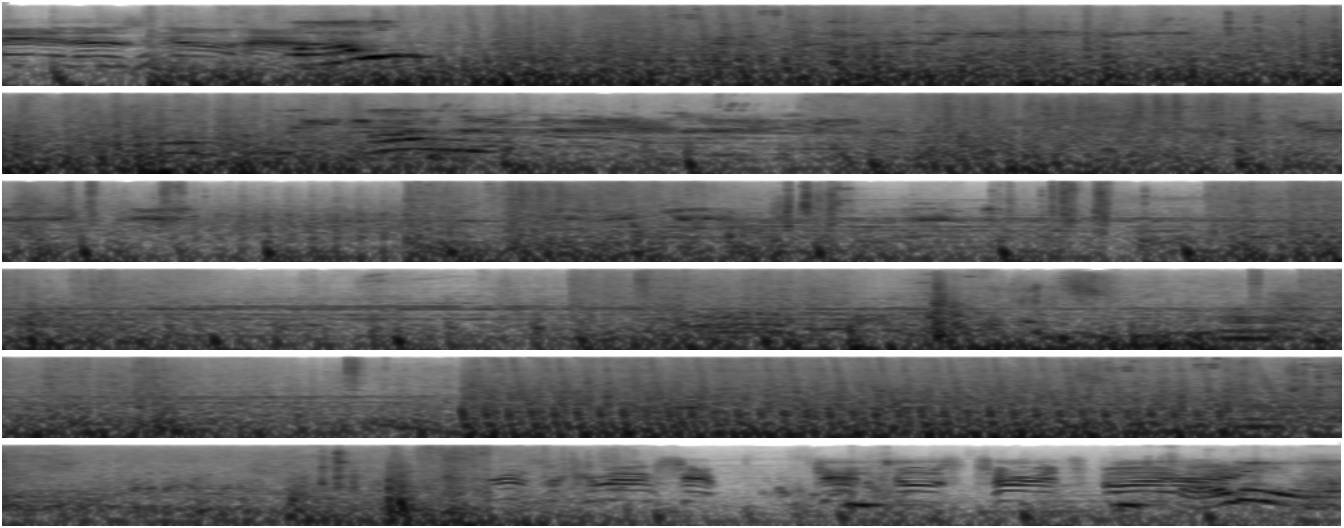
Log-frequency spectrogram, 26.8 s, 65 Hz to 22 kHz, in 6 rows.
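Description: Automated turrets firing in the video game Borderlands 3, dense bursts of gunfire and rattling fusillades through a chaotic battle, with voices talking over the shooting.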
